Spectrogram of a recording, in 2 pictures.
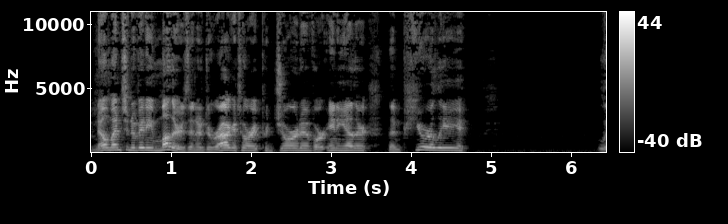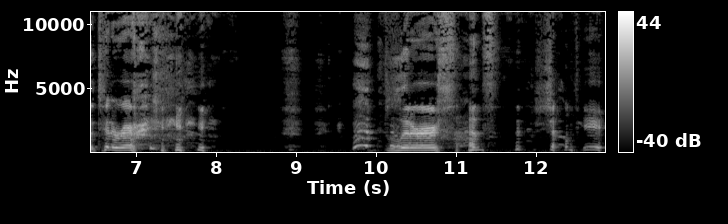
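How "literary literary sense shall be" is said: laughing. Real, not acted. Laughing through a read rule.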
